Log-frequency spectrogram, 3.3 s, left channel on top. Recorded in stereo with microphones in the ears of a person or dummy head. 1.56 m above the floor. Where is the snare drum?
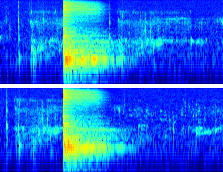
45° right (ahead or behind), 1.4 m.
